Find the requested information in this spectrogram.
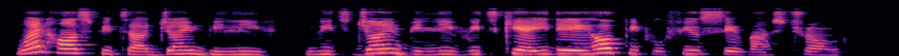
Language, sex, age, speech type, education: Nigerian Pidgin, female, 15-29, spontaneous, tertiary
